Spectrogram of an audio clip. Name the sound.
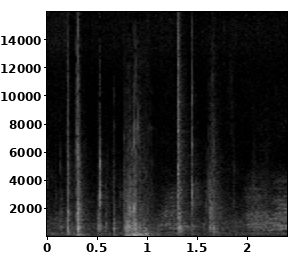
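front door being opened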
